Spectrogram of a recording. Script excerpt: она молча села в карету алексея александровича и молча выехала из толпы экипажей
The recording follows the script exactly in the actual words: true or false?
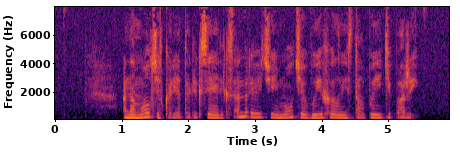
false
